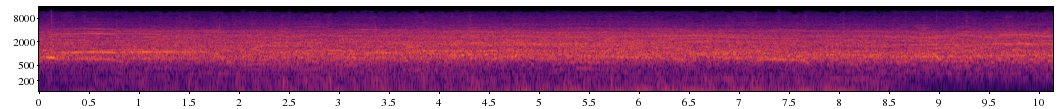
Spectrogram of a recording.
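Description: Large audience cheering, whooping and screaming over loud music from the venue's sound system. The music's bass drops out near the end while the cheering carries on.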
